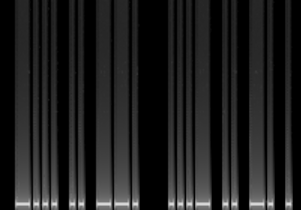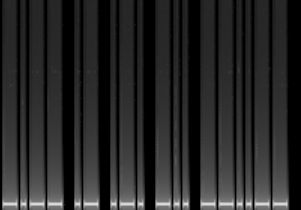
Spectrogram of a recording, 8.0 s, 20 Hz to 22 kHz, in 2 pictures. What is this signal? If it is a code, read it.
Morse code, heard as a keyed tone, about 21 wpm, 700 Hz. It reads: BIG VINEYARD,
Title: Pangram Challenge v2 - 20wpm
